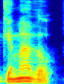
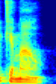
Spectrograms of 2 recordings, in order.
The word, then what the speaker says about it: quemado: Cuidado con esta expresión porque no decimos estoy quemado, sino estoy quemado, sin pronunciar la D, ya que se trata de una expresión muy informal.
